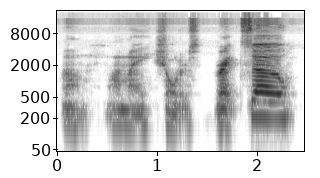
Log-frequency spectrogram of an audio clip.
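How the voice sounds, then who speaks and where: Woman streamer, casual and talkative, slightly unwell, bright tone, lowish pitch. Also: expressive, slow pace, gravelly, slightly rough, rough recording. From United States. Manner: chatty, rambling, frank. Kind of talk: casual livestream chat while painting.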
